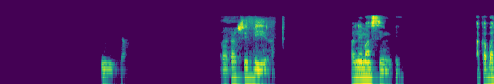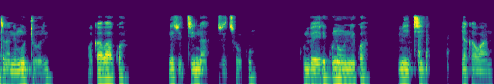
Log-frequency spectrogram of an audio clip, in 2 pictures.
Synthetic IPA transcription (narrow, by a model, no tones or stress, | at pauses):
iʒa | rakaʂiɓiːra | pane̞masimbi | akaɓatanane̞mudʱuri | wakaʋakwa | ne̞ʐidʱin̤a | ʐit͡suku | kumbe̞rikuno̞ːne̞kwa | mitʰi | jakawaːnda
